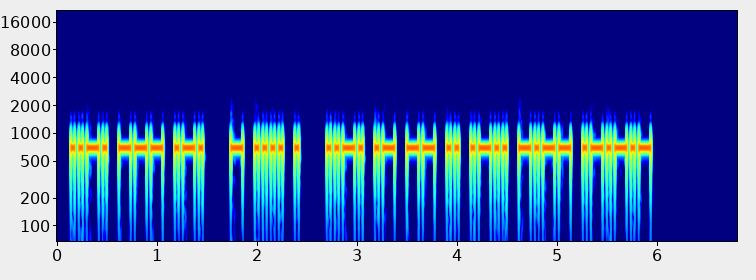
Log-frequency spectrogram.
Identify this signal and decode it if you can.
Morse code, heard as a keyed tone, about 32 wpm, 700 Hz. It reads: FOR THE FAMILY.
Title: Sentences from Top 1000 Words - Review Part 5 - 30wpm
